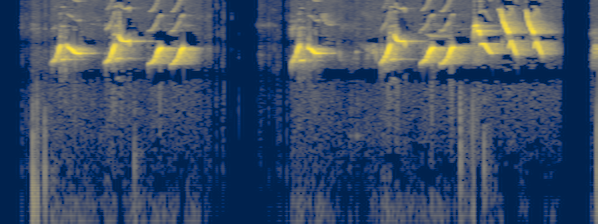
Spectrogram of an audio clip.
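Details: Double-collared seedeater, presented as a fast singer, with a quick phrase of sliding chirps, a pause, then an accelerating burst of overlapping high notes; faint low clicks at start and end.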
